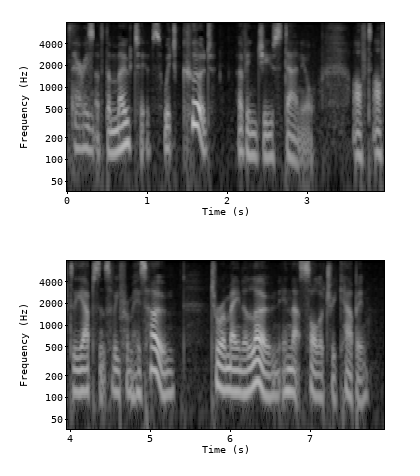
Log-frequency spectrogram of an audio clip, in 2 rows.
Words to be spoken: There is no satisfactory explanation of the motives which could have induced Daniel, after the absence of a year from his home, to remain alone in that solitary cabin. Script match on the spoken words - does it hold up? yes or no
no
